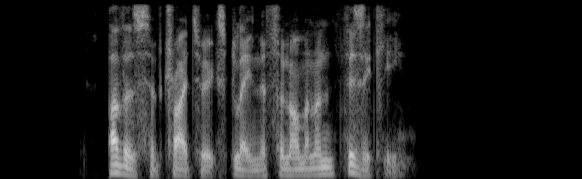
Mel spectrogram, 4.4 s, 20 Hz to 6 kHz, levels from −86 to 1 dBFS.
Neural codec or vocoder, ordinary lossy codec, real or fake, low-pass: codec, 16 kHz, 4 kbps, FunCodec, trained on LibriTTS, 50 frames a second; none; fake; 5.4 kHz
